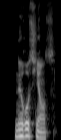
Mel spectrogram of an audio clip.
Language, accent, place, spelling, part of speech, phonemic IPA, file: French, France, Lyon, neuroscience, noun, /nø.ʁɔ.sjɑ̃s/, LL-Q150 (fra)-neuroscience.wav
- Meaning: neuroscience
